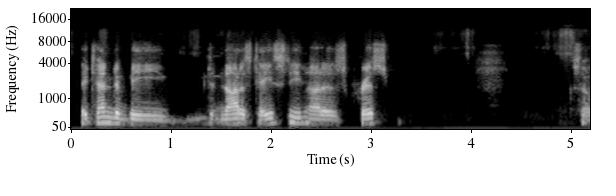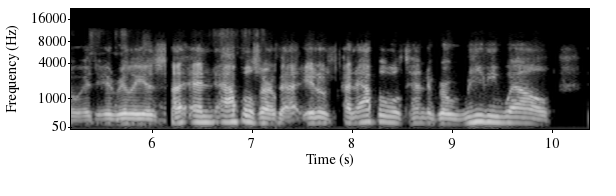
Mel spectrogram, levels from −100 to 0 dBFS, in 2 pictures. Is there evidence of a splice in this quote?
yes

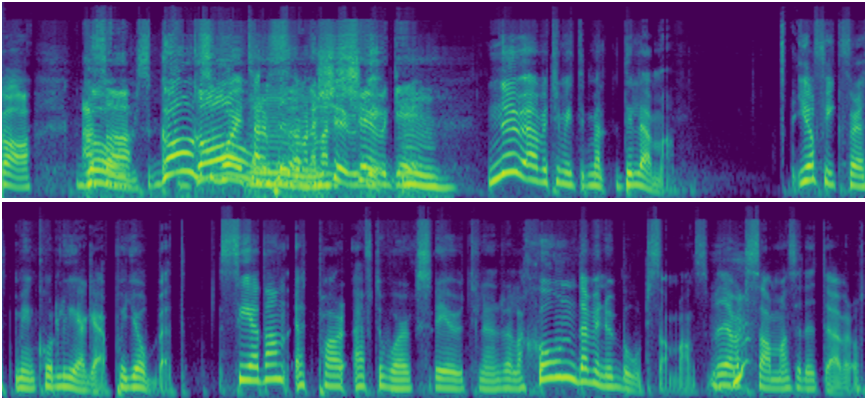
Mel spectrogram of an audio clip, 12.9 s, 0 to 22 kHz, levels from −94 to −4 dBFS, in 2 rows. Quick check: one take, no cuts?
no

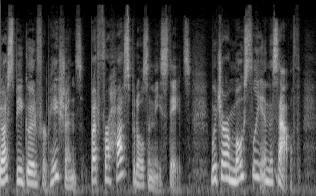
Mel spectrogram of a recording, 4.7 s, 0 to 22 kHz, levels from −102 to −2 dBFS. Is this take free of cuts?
yes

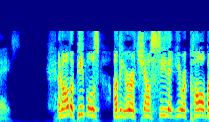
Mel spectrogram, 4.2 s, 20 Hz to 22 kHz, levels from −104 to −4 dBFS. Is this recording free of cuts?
yes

